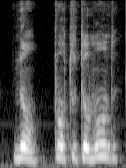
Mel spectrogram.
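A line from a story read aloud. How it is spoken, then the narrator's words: Shouted. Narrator (French): cria la veuve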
